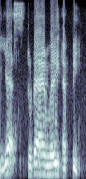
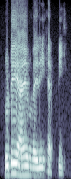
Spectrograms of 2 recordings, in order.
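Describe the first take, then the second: First: It is said with lively, happy expression. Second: It is said plainly, without expression.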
